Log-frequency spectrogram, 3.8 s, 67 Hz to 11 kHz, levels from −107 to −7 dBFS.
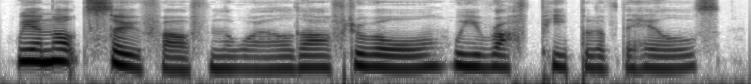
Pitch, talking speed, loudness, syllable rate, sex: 195 Hz, 255 wpm, -18 LUFS, 5.5 syllables/s, female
